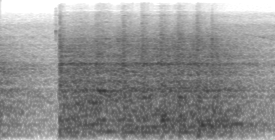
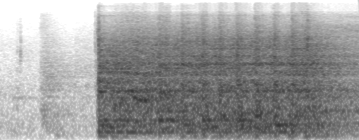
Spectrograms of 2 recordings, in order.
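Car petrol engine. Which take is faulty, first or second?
second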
